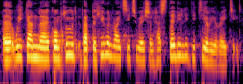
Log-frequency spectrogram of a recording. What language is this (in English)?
English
